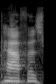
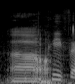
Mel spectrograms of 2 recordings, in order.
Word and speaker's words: PFAS: Concern about PAFAs, forever chemicals. PFAS. Coming from, yeah, PFAS. Sure, Sorry, Okay, I'm saying it PFAS. wrong. I was Yeah. confused as well. Sorry, I was saying it wrong.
